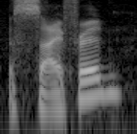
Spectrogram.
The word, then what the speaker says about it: Seyfried: Pronounce her name Seyfried.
